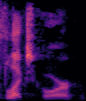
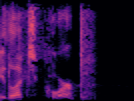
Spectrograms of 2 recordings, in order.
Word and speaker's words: LexCorp: Every everyone says LexCorp, including myself, but really it should be LexCorp. You know, it's we say core like Marine Corps, but this is corporation.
